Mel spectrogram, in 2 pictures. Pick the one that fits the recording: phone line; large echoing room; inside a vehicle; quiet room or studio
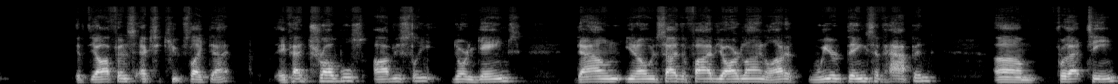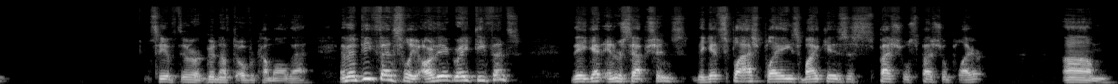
quiet room or studio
